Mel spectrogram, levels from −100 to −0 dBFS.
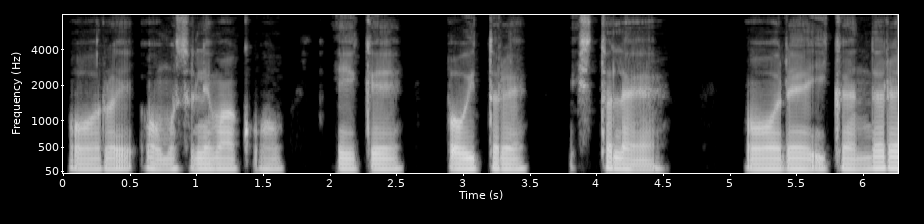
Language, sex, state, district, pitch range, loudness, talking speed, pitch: Marwari, male, Rajasthan, Nagaur, 95-100 Hz, -21 LUFS, 115 wpm, 100 Hz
